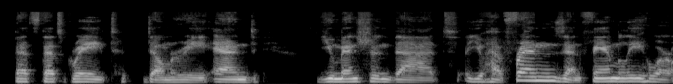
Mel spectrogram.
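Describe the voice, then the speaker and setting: Here a man speaks at a very slow pace with a medium pitch. His pitch variation is ordinary and the background is quiet. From Philippines. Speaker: podcast host. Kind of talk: interview. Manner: halting.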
